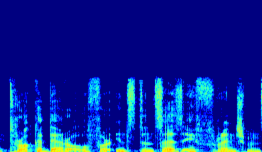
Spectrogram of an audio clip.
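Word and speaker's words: Trocadéro: That peculiar throaty aspirate the Frenchman gives to the first syllable, as though it were spelled Turok, is utterly beyond the Chinese, and beyond the American too, whose idea of the tonsillar aspirate leads him to speak of the trochidiro, naturally falling back upon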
